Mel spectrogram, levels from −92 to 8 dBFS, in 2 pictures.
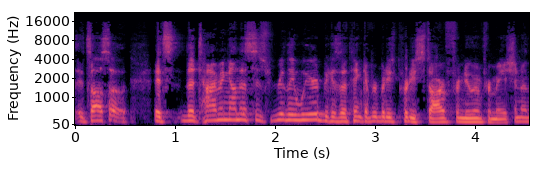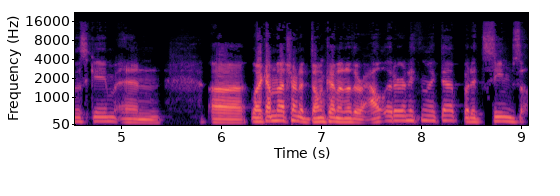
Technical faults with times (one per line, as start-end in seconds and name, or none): none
